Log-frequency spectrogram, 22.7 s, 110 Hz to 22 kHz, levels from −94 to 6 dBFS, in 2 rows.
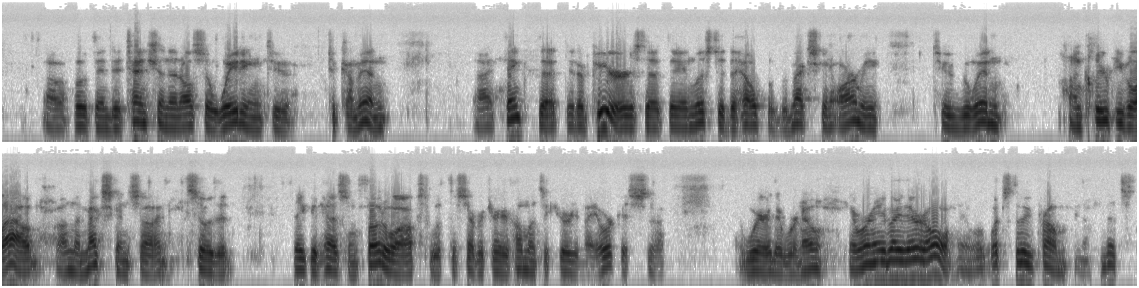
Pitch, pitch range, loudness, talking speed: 105 Hz, 100-120 Hz, -13 LUFS, 180 wpm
